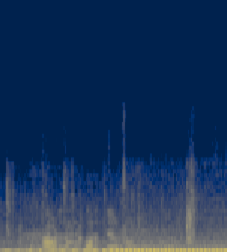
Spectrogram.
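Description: A motor vehicle's engine running close by, a steady low hum with a fast even pulse that sets in about a second in, as a car comes up the road.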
